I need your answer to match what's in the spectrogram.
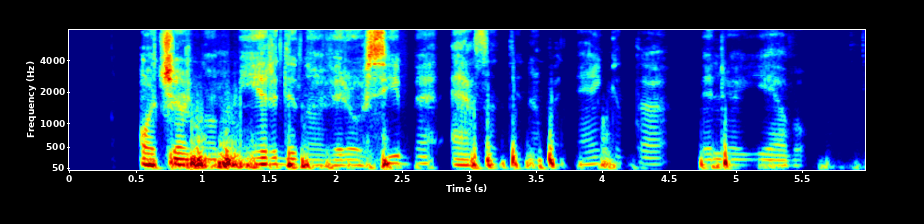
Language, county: Lithuanian, Klaipėda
